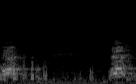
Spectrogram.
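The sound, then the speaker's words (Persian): A dog barks twice, about a second apart, with a few fainter yips in between, heard in the background of a house's hidden camera footage. There is no talking. “سگ جانم تو پس زمینه صداشو میشنوین واق واقش در اومده”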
